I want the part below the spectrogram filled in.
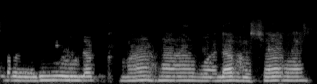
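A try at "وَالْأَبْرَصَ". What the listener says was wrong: हाँ, वल अबरसा रा पहले, ठीक है, और हाँ को लंबा ना कीजिएगा। व उबरिउ लकमह वल अबरसा।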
